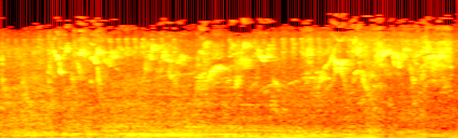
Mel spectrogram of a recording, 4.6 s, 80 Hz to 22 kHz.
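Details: Crested myna about 7 months old, ready for a captive breeding cage, giving a dense run of harsh squawks mixed with sharp whistled and chattering notes, continuous through the clip, over a low background hum.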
